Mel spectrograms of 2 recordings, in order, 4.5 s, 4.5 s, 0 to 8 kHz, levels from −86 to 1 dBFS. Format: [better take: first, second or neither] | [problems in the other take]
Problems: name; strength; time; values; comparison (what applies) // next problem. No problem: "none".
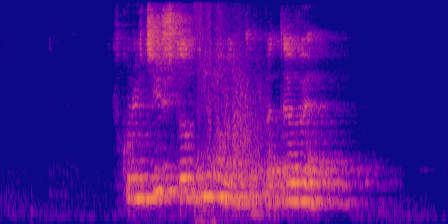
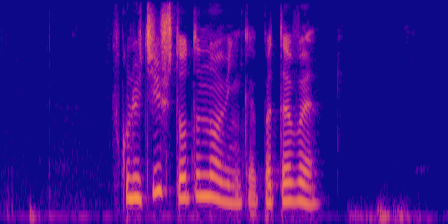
second | noise reduction (neural separator model SepFormer DNS4)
